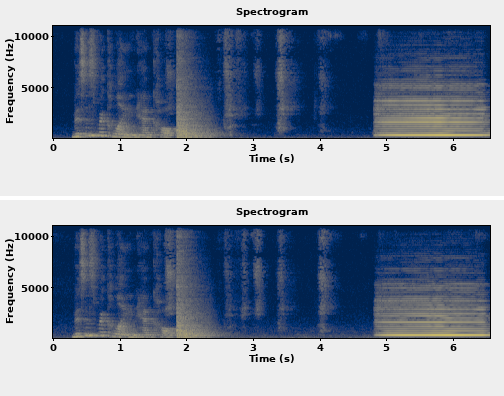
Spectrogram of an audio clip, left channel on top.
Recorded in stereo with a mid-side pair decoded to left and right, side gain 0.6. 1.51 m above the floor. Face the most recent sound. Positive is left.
turn(degrees=40)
